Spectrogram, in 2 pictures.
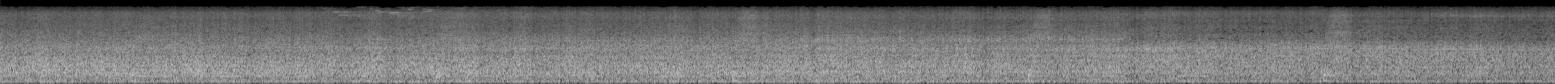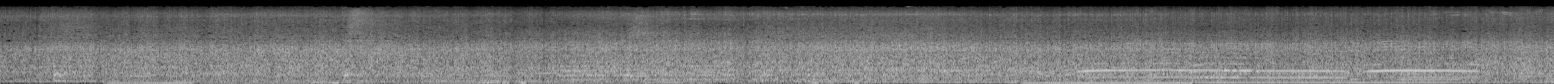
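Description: A long string of firecrackers crackling in a dense, continuous barrage, with a few louder bangs standing out.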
